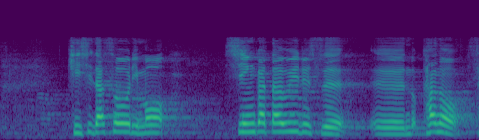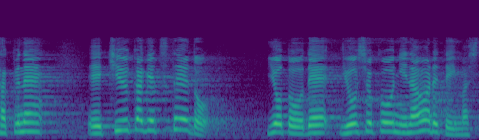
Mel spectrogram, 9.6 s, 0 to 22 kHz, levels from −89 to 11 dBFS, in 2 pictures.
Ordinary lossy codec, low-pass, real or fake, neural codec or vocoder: none; 7.2 kHz; real; none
